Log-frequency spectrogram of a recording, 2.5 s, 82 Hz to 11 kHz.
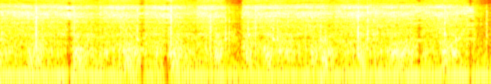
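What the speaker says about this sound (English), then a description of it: "now I'm going to lightly spray the 2x4" A steady hiss of an aerosol can spraying black paint onto a wooden 2x4, continuous and close, with brief pauses between bursts.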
